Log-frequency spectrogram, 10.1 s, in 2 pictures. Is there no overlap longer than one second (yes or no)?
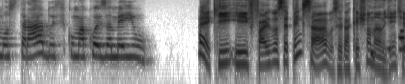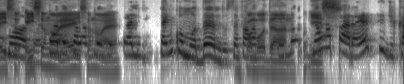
no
